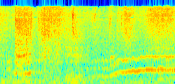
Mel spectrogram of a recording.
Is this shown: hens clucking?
yes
